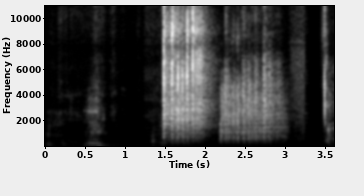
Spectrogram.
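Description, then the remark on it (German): Dice are rolled for a dogfight roll (Kurvenkampfwurf) in a game, clattering and rattling across a hard surface in a quick burst of bright, rapid clicks, settling after a couple of seconds, followed by one last sharp tap. “Okay, dann einen Kurvenkampfwurf bitte.”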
